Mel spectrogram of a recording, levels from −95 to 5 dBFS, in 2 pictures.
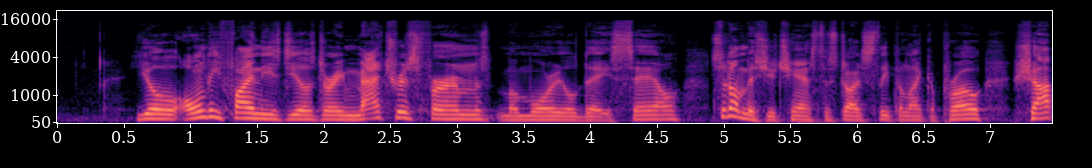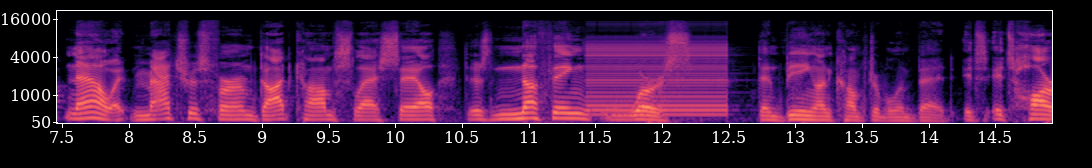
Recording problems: alarm; noticeable; from 11 to 13 s; peak 6 dB below the speech
abrupt cut into speech; at the end

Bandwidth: 15 kHz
